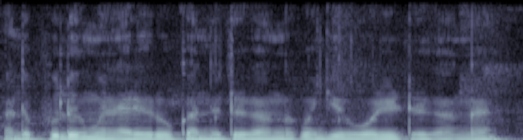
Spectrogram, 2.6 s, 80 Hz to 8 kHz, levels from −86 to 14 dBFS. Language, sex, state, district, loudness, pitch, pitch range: Tamil, male, Tamil Nadu, Kanyakumari, -15 LUFS, 120 Hz, 115-125 Hz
